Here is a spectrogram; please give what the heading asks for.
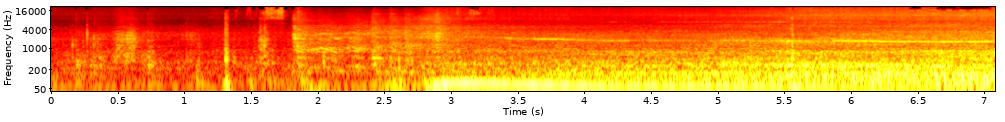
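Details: GM 6.0 V8 after knock sensor repair, codes cleared, and a replacement 3/8 PCV hose fitted at the PCV elbow: cranks briefly, catches cleanly and settles into a smooth, steady idle.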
